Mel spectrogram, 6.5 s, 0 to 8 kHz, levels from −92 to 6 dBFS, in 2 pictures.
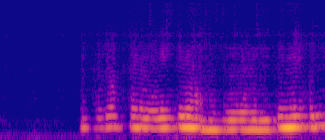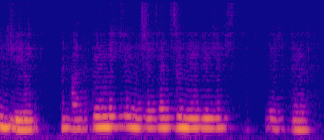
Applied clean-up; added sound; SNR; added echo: neural mask model DeepFilterNet 3.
